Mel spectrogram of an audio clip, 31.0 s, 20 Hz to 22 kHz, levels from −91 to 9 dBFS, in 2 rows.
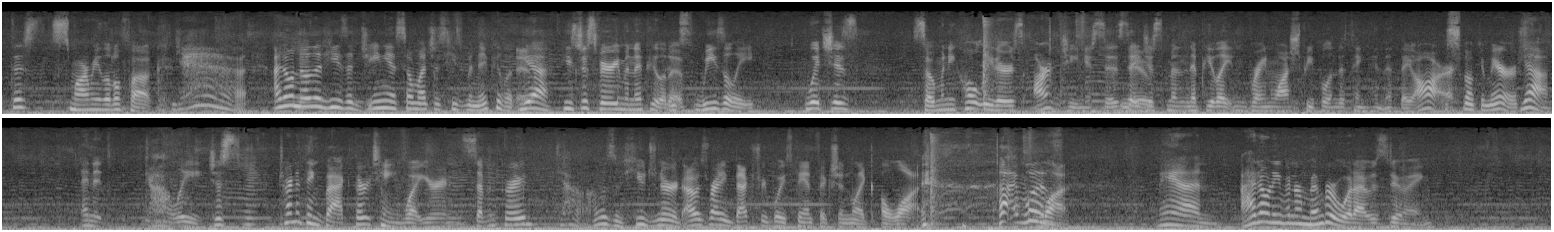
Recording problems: electrical hum; very faint; throughout; 60 Hz, 15 dB below the speech

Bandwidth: 15 kHz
